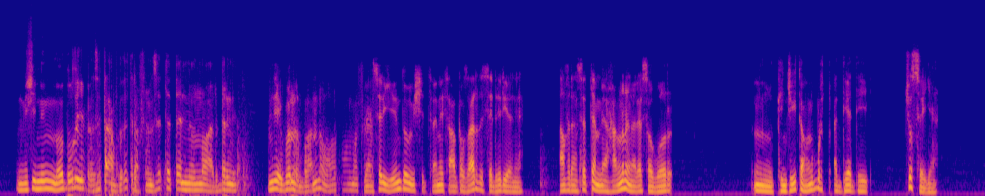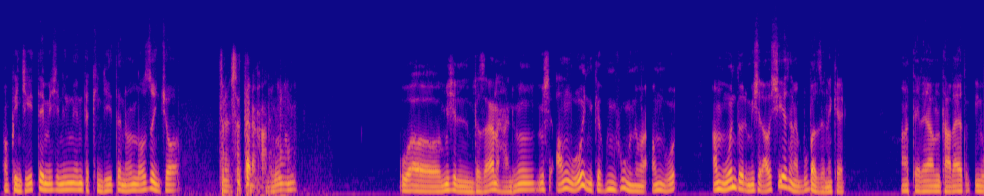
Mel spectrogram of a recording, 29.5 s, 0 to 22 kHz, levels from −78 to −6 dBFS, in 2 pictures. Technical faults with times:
1.00-15.37 call bitrate drop
17.34-24.55 call bitrate drop

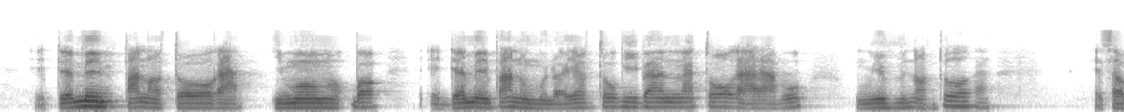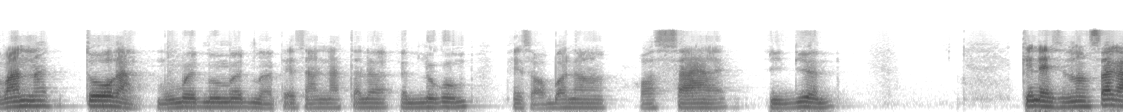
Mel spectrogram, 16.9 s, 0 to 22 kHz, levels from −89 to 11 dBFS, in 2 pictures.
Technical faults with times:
0.00-16.85 Opus compression

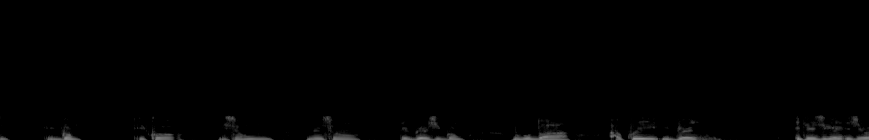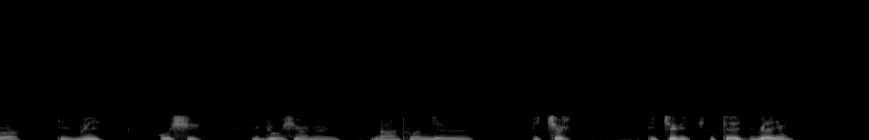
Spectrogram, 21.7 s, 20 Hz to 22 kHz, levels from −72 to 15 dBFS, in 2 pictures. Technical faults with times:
2.12-2.27 lost AMR speech frames
4.74-4.80 lost AMR speech frames
8.68-9.01 lost AMR speech frames
10.48-10.59 lost AMR speech frames
20.14-20.32 lost AMR speech frames

